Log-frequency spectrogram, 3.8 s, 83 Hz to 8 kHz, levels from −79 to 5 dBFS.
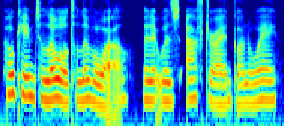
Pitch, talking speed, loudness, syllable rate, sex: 215 Hz, 240 wpm, -17 LUFS, 5.8 syllables/s, female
